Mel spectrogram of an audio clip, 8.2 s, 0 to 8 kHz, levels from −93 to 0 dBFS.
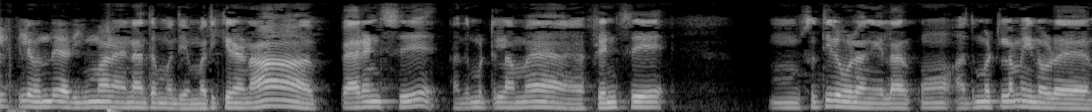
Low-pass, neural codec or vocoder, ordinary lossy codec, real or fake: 7.2 kHz; none; MP3, 32 kbps; real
